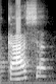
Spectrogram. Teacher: aquele outro som vocálico que você vê na mesma sílaba é uma semivogal, porque o som dela é muito fraquinho · já nem pronuncia quase o I, de tão fraquinho que sai esse I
